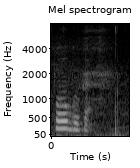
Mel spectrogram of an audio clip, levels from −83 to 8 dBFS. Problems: low volume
